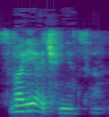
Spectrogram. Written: svojacenica

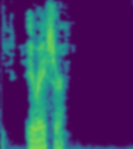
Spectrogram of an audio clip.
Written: eraser

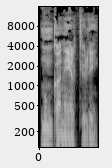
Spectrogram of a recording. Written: munkanelkuli

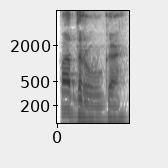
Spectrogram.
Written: podruga

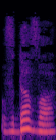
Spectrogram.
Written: vdova

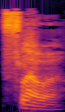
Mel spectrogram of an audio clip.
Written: flower

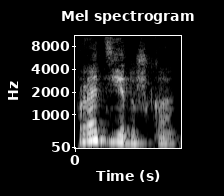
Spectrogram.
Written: pradeduska

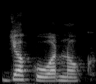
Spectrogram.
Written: gyakornok

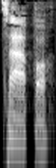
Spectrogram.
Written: capa

